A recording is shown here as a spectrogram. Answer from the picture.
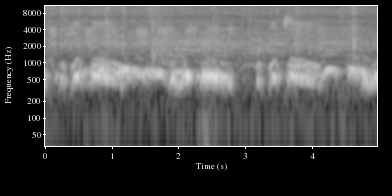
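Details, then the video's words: Decoy Malaysian spotted dove with a 'sấm thổ' style voice, giving low hollow coos grouped into phrases, with one quiet break midway before calling resumes. "Lên em sấm thổ cho ae về tập mồi"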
